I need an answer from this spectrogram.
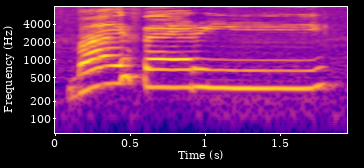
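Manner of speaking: drawn-out singsong farewell; playful, lilting bye-bye to a pet; teasing goodbye. Pretend. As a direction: pretend you're leaving the dog behind, stretching the words.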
